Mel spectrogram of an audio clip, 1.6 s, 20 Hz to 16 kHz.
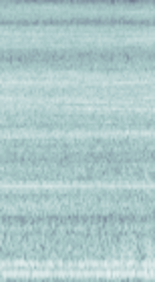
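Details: Candy CTDB H7A1TBE-80 integrated condenser tumble dryer, motor capacitor fault, after repair: steady even motor hum with constant faint whine, no knocks or scraping; drum motor running normally.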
